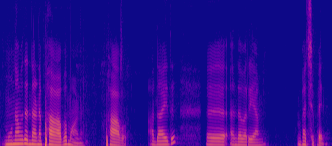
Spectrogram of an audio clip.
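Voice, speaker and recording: A woman's voice: fairly low pitch, slow, dull audio. A woman teaching a grammar lesson, asking herself questions and answering them, going through lists term by term.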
